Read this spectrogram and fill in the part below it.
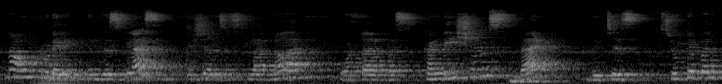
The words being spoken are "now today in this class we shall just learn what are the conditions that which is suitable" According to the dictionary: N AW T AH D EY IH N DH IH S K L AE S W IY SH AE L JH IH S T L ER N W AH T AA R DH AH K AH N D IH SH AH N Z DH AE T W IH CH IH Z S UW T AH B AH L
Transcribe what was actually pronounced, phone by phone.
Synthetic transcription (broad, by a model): N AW T AH D EY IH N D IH S K L AE S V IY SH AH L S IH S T L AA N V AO T AA R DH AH K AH N D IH SH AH N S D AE T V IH CH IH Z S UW T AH B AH L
